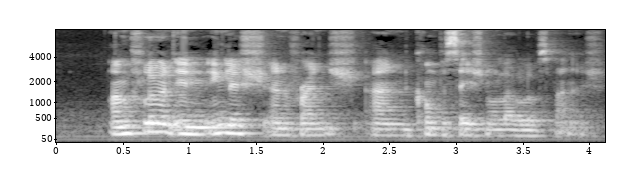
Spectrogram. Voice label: interviewee male filler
